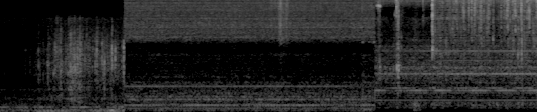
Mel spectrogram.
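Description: Faint kitchen sounds: a steady low hum with light clicks and taps of a measuring spoon and chopsticks against a wok of boiling water, including one sharper tap about six seconds in.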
